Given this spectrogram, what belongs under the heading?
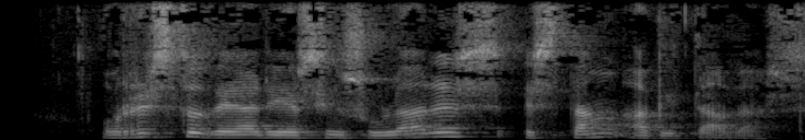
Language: Galician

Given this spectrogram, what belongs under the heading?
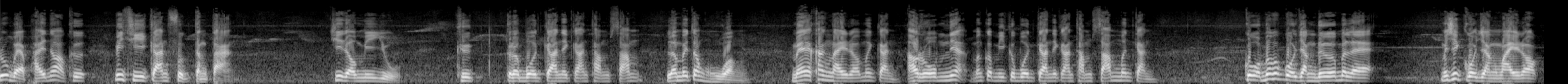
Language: Thai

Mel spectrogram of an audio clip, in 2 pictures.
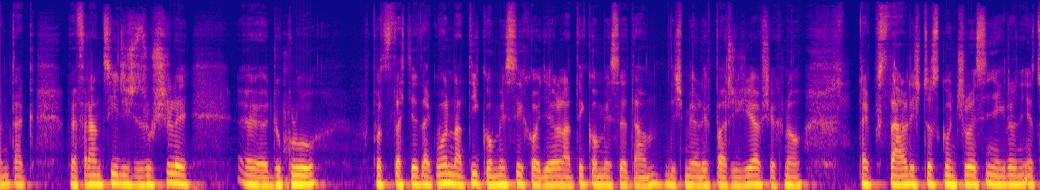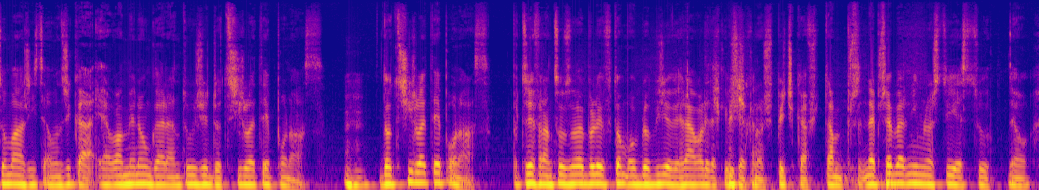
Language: Czech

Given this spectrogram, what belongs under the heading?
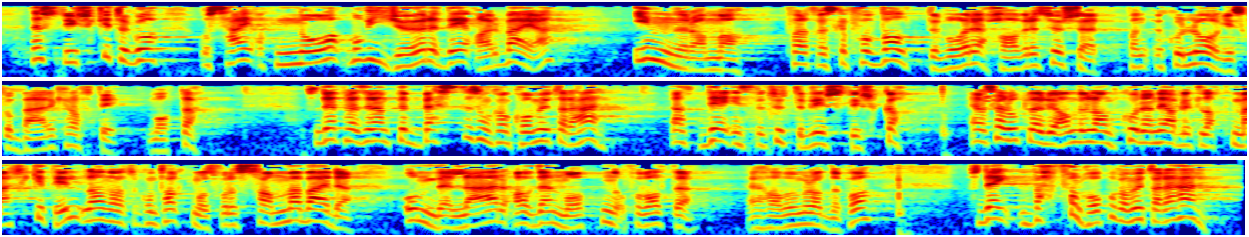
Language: Norwegian Nynorsk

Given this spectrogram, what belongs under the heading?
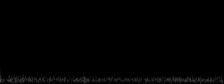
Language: Icelandic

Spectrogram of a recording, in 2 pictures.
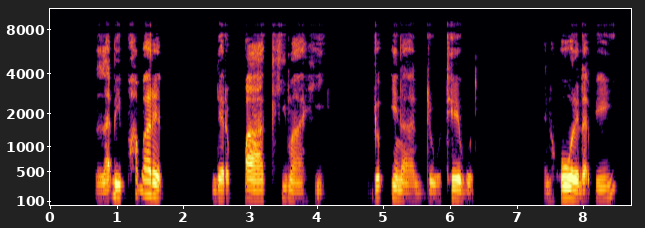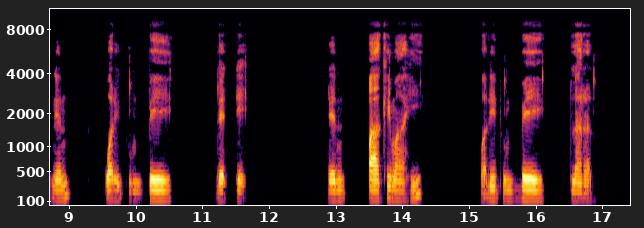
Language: Fula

